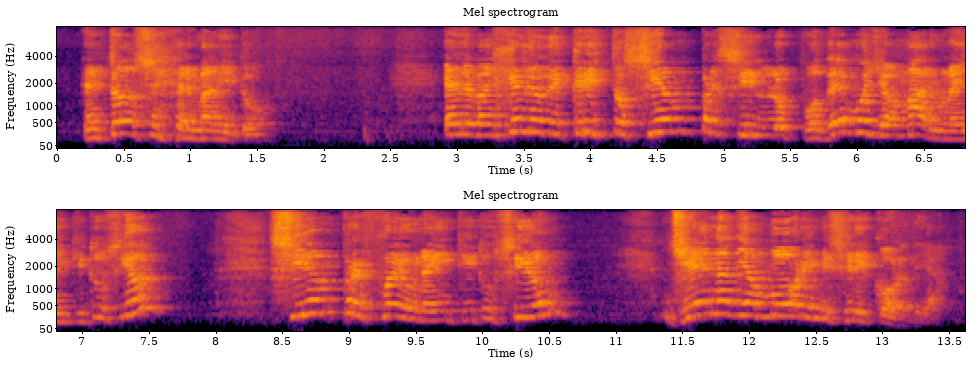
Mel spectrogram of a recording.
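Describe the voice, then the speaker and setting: A man's extremely high voice with lively intonation and very even loudness, at a very slow pace with long, frequent pauses, amid audible room echo and noticeable background noise. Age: 70s. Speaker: preacher. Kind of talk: sermon.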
